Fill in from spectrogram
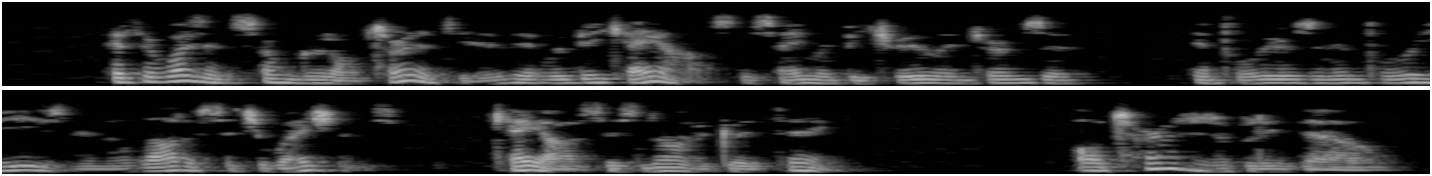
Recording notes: The audio quality is less than optimal. It sounds like I may have been talking in a tube.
